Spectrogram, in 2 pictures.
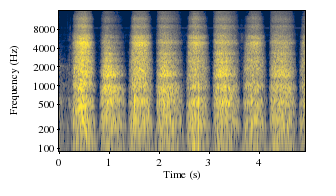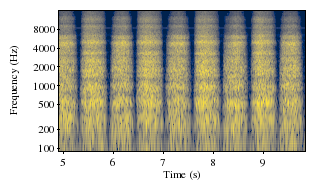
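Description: Rapid, rhythmic breathing from a pelvic-focused breathing exercise: many strong, evenly spaced breath bursts, each a loud airy rush, repeating steadily and alone with no talk.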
